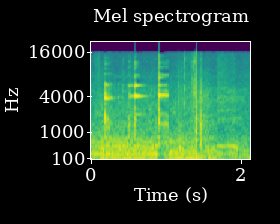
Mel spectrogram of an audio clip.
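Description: Glass soda bottles clinking and knocking as one is taken out of a drinks fridge. There are about four sharp clinks in the first second and a half, a couple of them ringing briefly.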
